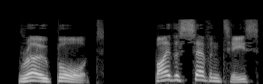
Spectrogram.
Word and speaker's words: robot: during the late 30s to early 40s, the second syllable was pronounced with a long O, like rowboat. By the late 50s to early 60s, some were pronouncing it with a short U, like robot, while others used a softer O, like robot.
